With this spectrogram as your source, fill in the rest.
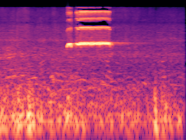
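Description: A whistle blows one sharp blast.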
